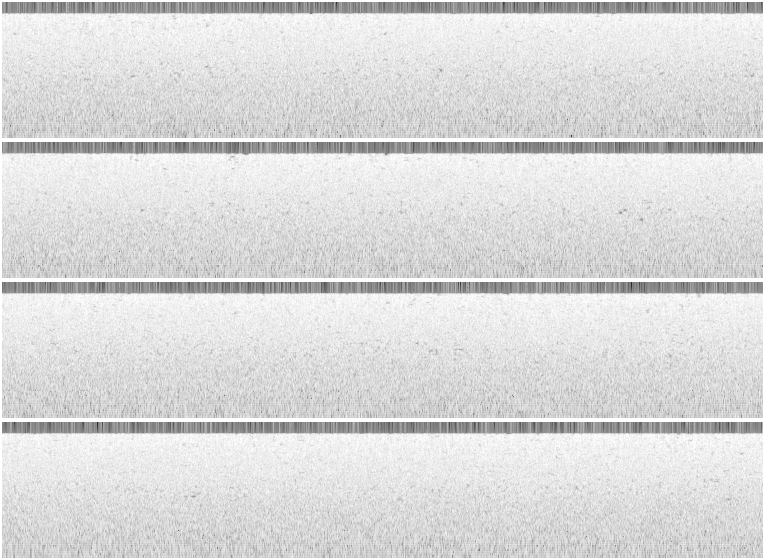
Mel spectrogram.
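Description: Loud, steady static hiss from a glitch 'raw data' track, raw data played back as audio, with no pitch, beat or change in level.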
